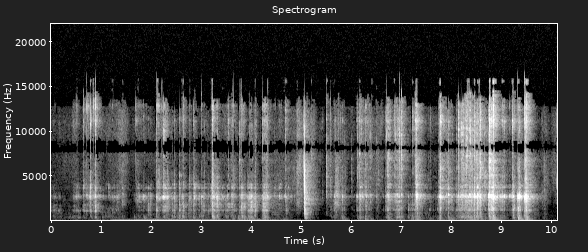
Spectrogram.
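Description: Irregular clicking, tapping and scraping of small hard objects being handled, with one sharp click about halfway; the clatter gets busier and louder near the end.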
